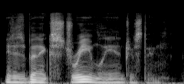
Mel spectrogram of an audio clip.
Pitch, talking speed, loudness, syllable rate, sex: 90 Hz, 165 wpm, -16 LUFS, 6.7 syllables/s, male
